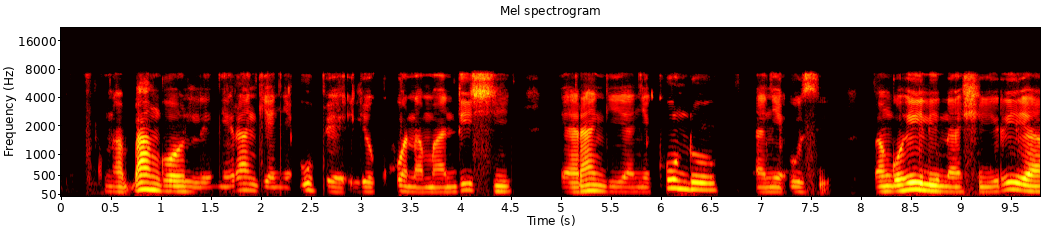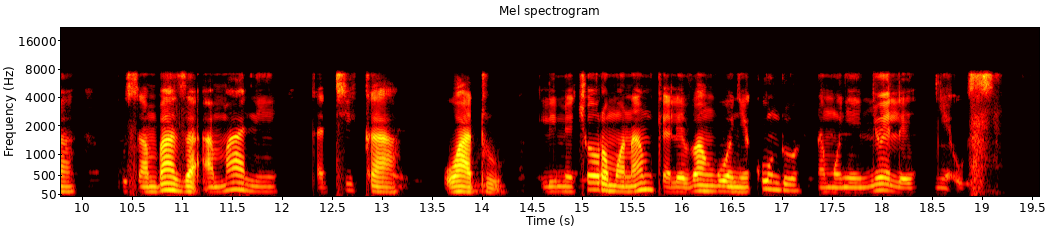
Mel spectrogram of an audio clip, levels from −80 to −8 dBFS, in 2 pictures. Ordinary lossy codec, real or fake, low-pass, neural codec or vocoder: Opus, 32 kbps; real; 7.2 kHz; none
